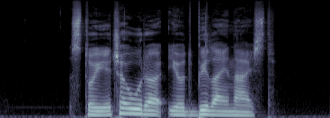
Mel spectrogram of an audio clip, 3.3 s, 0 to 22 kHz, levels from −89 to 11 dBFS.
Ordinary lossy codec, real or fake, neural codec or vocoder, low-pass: none; real; none; none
